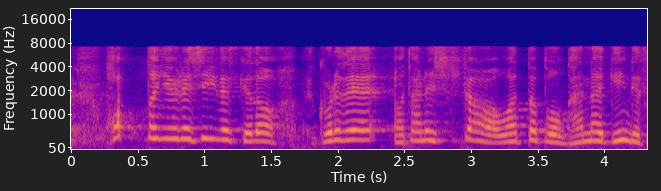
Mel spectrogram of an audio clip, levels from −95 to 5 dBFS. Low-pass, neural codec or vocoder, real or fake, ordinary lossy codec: 7.2 kHz; codec, 24 kHz, 0.9 kbps, WavTokenizer, small release; fake; MP3, 64 kbps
